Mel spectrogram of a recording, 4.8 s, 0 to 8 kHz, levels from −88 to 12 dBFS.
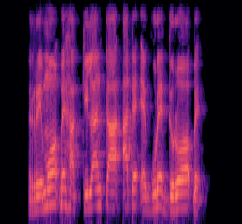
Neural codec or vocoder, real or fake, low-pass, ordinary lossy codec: none; real; 7.2 kHz; Opus, 32 kbps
